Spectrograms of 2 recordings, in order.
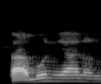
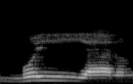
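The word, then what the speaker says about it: بنيان: Bunyanun bukan buyanun bukan, tapi dibaca jelas bunyanun.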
